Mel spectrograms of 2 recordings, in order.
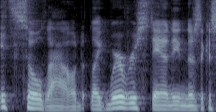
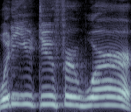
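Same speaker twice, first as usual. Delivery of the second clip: mock yelling, much higher and slower; 13 semitones higher than usual. Retelling chatting to a woman as the lights go off, retelling her own yell. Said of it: "I'm like yelling at her".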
